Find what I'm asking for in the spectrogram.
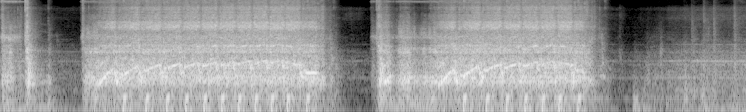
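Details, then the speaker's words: Cub Cadet mower during a motor swap, spark confirmed: two cranking attempts with loud, uneven popping bursts that fire briefly and then quit. Owner suspects it needs more gas; hard starting and sputtering. "Okay, more gas maybe? It's got spark. Okay, it's got more gas. It ran, kinda."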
